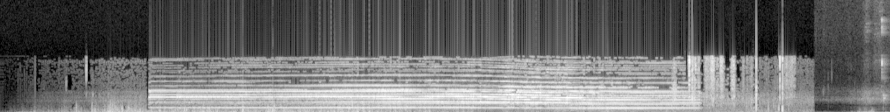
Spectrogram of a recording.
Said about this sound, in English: Maybe a car horn, a police siren, a fire engine, something moving past you with a loud sound.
